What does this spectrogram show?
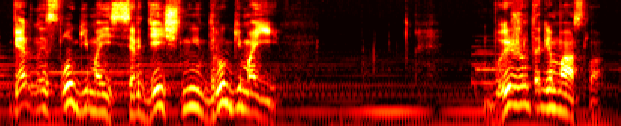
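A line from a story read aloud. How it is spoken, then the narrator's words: Shout, old witch. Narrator (Russian): Баба-Яга крикнула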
